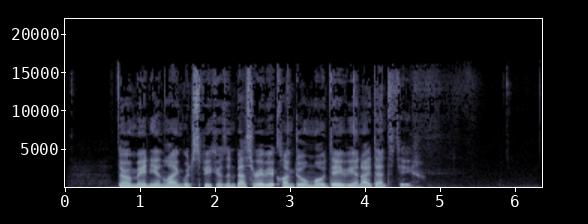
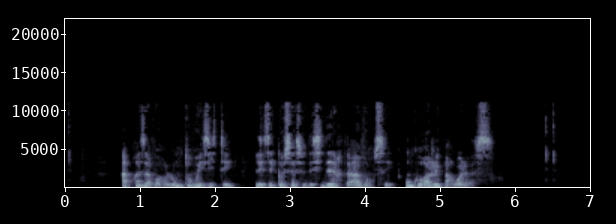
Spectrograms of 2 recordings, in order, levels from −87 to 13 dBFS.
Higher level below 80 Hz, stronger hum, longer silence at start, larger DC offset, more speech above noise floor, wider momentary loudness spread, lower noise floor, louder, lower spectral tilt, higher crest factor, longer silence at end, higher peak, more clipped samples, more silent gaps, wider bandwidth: first, -50 dBFS vs -80 dBFS; neither; about the same, 0.7 s vs 0.75 s; neither; second, 43 dB vs over 61 dB; about the same, 8 LU vs 9 LU; second, -64 dBFS vs under -90 dBFS; first, -21 LUFS vs -29 LUFS; first, -5 dB/octave vs -2 dB/octave; about the same, 20 dB vs 18 dB; first, 1.65 s vs 1.3 s; first, -4 dBFS vs -12 dBFS; neither; neither; first, 16.5 kHz vs 11.5 kHz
